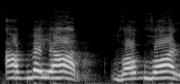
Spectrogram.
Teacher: மாத்திரை அளவுல வந்து முழுமையா ஒலிக்கணும் ஆனா வந்துட்டு அவ்வையார் வவ்வால் அப்படின்னு சொல்லும்போது முதல்ல வரும்போது தனக்குரிய ரெண்டு மாத்திரையிலிருந்து ஒன்றரை மாத்திரை அளவுதான் ஒலிக்குதுன்றாங்க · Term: அவகார குறுக்கம்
